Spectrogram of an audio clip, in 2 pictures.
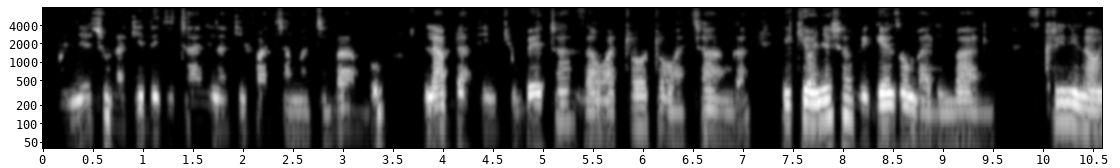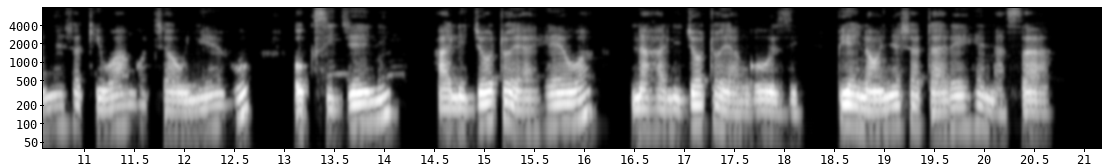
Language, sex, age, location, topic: Swahili, male, 18-24, Nairobi, health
